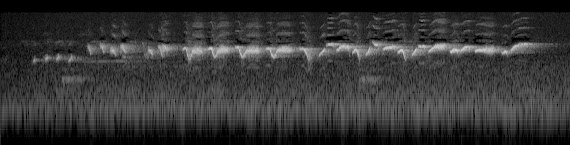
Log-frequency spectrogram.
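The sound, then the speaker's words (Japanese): A Chinese hwamei laughingthrush sings a long, loud, varied song of rich whistled phrases, starting with short rising notes and building into a continuous warbling stream, clear with no voices. “ガビチョウです。”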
